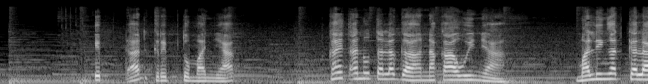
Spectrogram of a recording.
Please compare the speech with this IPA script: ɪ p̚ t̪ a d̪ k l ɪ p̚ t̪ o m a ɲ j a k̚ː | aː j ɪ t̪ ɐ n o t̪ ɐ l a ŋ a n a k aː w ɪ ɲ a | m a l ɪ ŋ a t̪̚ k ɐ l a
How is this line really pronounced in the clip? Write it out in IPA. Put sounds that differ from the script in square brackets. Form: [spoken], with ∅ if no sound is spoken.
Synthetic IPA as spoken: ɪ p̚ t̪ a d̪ k [ɾ] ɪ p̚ t̪ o m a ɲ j a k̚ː | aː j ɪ t̪ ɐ n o t̪ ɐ l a [ɡ] a n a k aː w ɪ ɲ a | m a l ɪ ŋ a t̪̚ k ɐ l a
